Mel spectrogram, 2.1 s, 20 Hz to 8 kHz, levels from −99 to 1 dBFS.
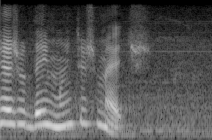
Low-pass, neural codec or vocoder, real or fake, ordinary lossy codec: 7.2 kHz; none; real; none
